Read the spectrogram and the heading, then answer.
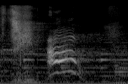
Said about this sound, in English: There's the whip sound, except there it is again.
